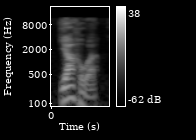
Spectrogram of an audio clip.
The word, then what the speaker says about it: Yahowah: over whom he scoffs C imp perfect Yahweh yahwah the proper pronunciation of the name of eloah God as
